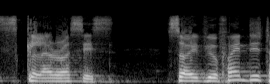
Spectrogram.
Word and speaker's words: sclerosis: Uh that is the name which the MC was unable to pronounce. It's sclerosis.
